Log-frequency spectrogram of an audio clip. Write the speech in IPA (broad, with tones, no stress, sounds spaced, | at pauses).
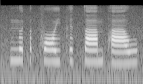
n̪ ɵ˧ t̚ ɐ˧ k̚ f ɔː˨ j pʰ ɪ˨˥ k̚ t̪ aː˨˧ m pʰ aː˨˧ w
